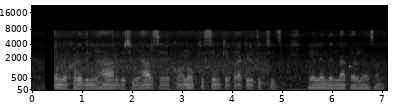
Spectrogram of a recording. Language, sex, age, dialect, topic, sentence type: Bhojpuri, male, 18-24, Southern / Standard, banking, statement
